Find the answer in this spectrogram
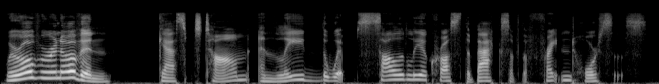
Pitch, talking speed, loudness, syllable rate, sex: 190 Hz, 165 wpm, -20 LUFS, 4.8 syllables/s, female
